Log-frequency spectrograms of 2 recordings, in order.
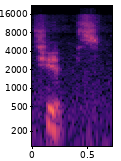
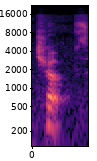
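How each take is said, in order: First: The vowel in chips has an Australian sound. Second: The vowel in chips has a New Zealand sound. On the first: This is how the speaker says it now. "I say chips" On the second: This is how the speaker used to say it. "I don't say chips anymore"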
